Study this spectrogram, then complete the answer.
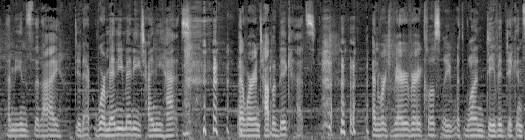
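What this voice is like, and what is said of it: Raspy, partly lost voice. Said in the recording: “You lost your voice a little bit. ... I lost my voice. ... from yelling at shows? ... I just am so raspy to begin with that whenever I go to a show and yell over something, I just lose my voice.”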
